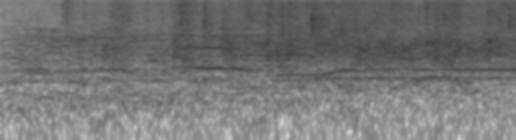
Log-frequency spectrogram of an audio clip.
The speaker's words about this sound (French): Tu as raison d'acclamer, pourquoi tu t'es arrêté?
